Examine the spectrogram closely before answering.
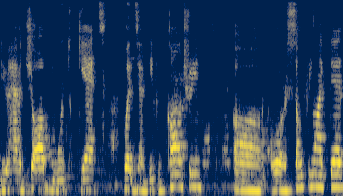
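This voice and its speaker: At a fairly slow pace, a man talks through noticeable background noise. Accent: Portuguese. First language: Portuguese. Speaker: video creator. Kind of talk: casual vlog talk. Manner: halting, many fillers.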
